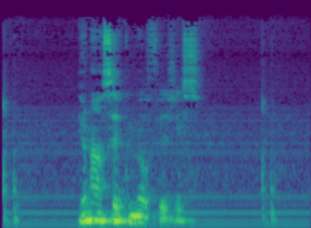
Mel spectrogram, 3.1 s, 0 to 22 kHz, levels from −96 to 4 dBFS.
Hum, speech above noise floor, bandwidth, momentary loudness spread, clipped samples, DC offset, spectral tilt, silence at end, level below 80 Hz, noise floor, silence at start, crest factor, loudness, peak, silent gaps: none; 30 dB; 15 kHz; 25 LU; under 0.1%; under 0.1%; -6 dB/octave; 0.35 s; -48 dBFS; -48 dBFS; 0.05 s; 16 dB; -20 LUFS; -6 dBFS; none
